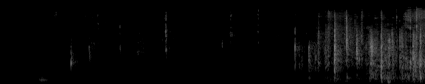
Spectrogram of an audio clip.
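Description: A page of a large picture book being turned: a few faint clicks and taps as the book is handled, then a longer crackling paper rustle starting about three seconds in as the big page is turned.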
